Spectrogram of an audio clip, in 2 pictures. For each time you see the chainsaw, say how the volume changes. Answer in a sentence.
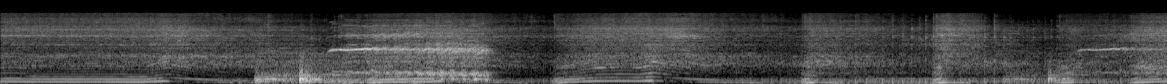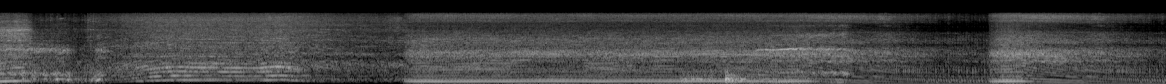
The chainsaw can be heard from 0.0 to 23.2 s, at a steady volume.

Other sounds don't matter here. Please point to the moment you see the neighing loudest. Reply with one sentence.
The loudest moment of the neighing is at 4 seconds.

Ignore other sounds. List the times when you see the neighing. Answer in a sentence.
You can hear the neighing from 2.5 to 4.9 s, from 10.0 to 12.8 s and from 18.4 to 20.2 s.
